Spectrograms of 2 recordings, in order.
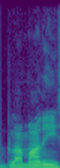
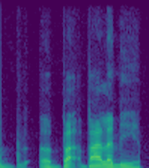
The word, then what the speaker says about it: BALAMII: And he was also featured on a BALAMII set, on a BALAMII, not BALAMII, BALAMII, right? That's how you pronounce it.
